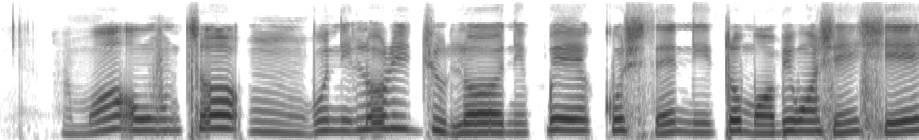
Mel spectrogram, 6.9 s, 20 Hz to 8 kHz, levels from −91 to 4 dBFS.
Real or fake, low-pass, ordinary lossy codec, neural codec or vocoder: fake; 7.2 kHz; none; vocoder, 44.1 kHz, 128 mel bands every 256 samples, BigVGAN v2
